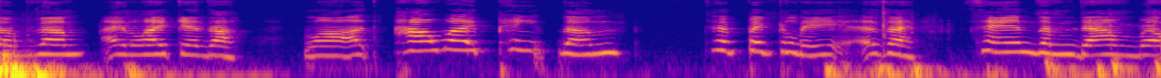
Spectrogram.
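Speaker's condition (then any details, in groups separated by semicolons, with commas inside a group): Cerebral palsy; uses crutches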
